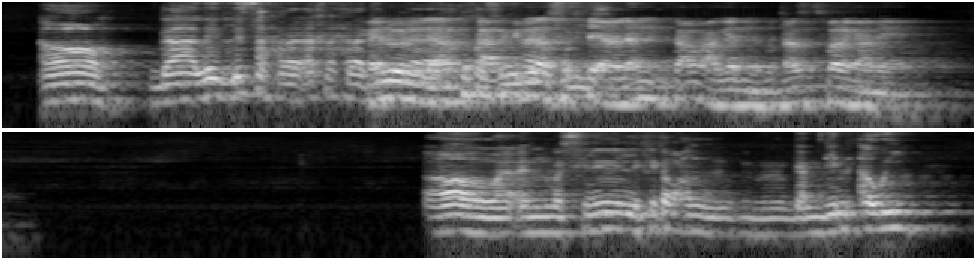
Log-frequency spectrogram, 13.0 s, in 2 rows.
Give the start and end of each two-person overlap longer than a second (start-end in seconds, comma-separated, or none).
2.4-4.0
